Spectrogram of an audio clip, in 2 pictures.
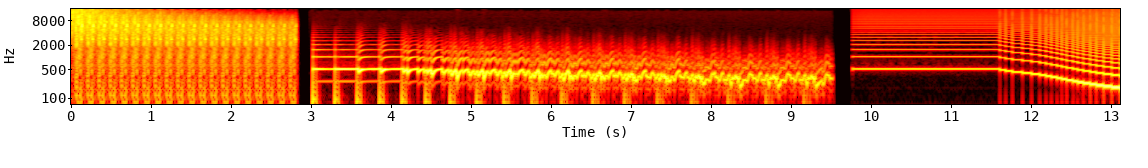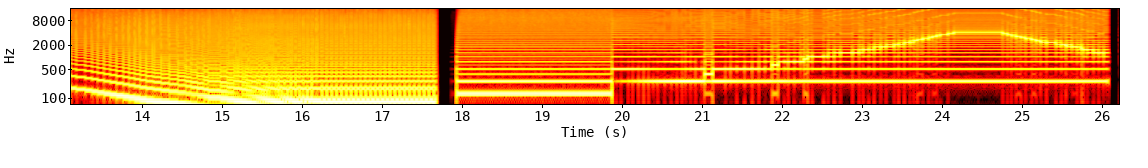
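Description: Four harsh analog synthesizer effect one-shots played one after another. First a short harsh buzz, then a rapidly pulsing pitched tone that slowly fades. Then a held note that sweeps steadily down in pitch, and last a held drone with a tone that glides up high and back down near the end.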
